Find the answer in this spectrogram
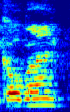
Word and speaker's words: Cockburn: Spelled Cockburn, but trust me, if it was pronounced Cockburn, I would have been on that. It should be pronounced Cockburn. It's pronounced Cockburn.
